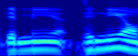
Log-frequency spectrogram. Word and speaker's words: Daniil: Carlos Alcaraz and Daniil Medvedev, pair of U.S.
